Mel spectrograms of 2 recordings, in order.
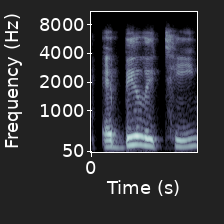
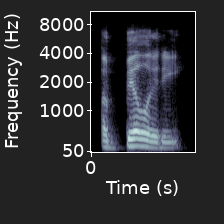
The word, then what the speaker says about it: ability: Instead of saying ability, we're going to say as ability, Okay. ability.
